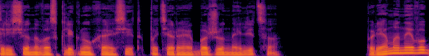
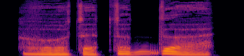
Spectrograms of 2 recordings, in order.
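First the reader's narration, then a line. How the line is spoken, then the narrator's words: Amazed drawl. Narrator (Russian): протянул он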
